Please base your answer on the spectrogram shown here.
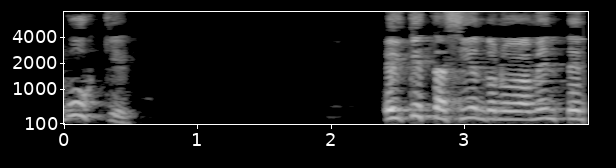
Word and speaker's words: busque: Se fija, el profeta le sugiere al Señor, aunque aquí no dice con acento en la E, busqué, no dice que él buscó. Le dice, Señor, busque.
